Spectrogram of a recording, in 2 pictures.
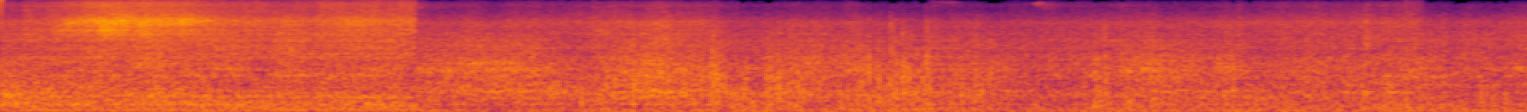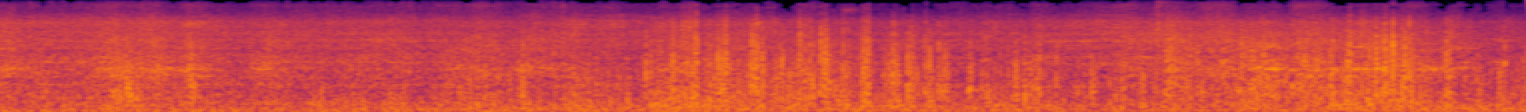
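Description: Freight train car rolling along the track, heard from on board: a steady low rumble of wheels on rail. From about the middle on, it is shot through with rattling clicks and clanks.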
